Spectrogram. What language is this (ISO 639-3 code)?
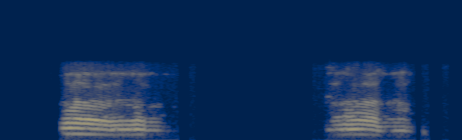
hin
